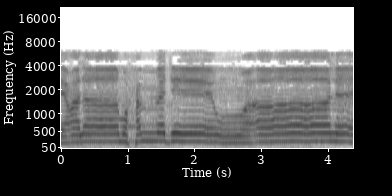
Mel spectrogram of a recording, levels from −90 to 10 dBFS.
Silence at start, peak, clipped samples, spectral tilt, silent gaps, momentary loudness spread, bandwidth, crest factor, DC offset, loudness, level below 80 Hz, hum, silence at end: 0 s; -6 dBFS; under 0.1%; -4 dB/octave; none; 5 LU; 6.2 kHz; 14 dB; under 0.1%; -19 LUFS; -56 dBFS; none; 0 s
